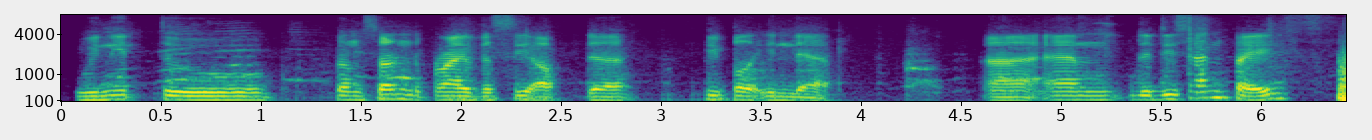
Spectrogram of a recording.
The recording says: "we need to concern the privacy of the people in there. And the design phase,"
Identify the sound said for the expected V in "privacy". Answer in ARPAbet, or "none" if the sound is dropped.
V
